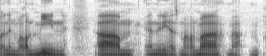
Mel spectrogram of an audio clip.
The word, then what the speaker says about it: معلمين: But the plural marker helpfully takes the stress.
